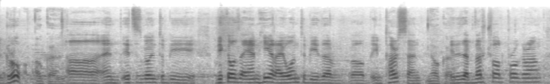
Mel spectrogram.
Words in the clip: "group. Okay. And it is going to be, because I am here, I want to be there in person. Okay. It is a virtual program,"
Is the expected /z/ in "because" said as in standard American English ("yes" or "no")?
yes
